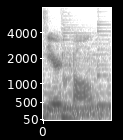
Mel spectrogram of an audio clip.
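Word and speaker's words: Caer Kon: shortcut Kong yeah is it pronounced sir Kong I couldn't tell you c a e r c o n c a e r k o n i d yes that's the town air coning so that is so he said he he fully said the same thing I did just in in properly and I go ah yes I pronounced it the Elish way he pronounced it the dorish way I'm sure he took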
